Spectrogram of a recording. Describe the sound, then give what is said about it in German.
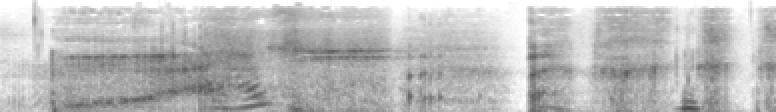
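A person whistles, imitating birdsong with warbling, sliding notes and trills, breaking off briefly near the end before a few more chirpy phrases. “ich weiß nicht, wie gut man das Gepfeife hier hört.”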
